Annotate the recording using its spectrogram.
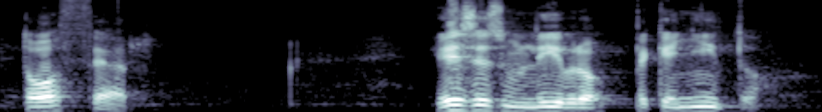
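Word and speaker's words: Tozer: y el apellido se escribe T-O-Z-E-R. En español se leería Tother.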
